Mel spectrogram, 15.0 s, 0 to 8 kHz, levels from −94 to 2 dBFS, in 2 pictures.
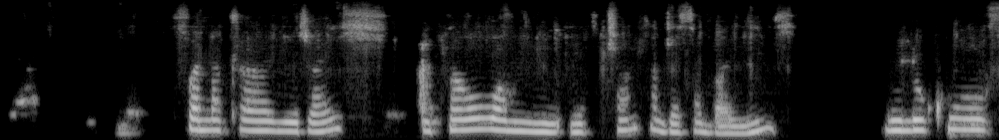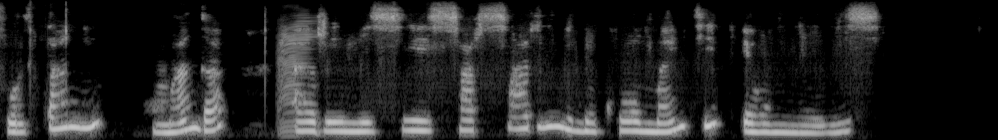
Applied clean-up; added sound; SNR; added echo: neural mask model Resemble Enhance denoiser.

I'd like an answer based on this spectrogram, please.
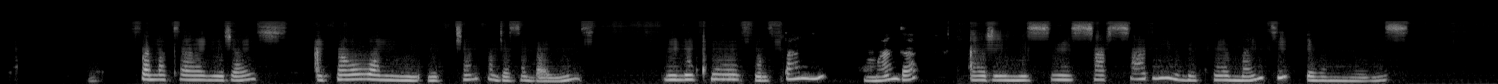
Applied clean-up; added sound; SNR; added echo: neural separator model SepFormer DNS4.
